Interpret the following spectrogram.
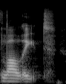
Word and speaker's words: Lalit: It's Lalit. I wrote it phonetically. I just had to read my notes.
